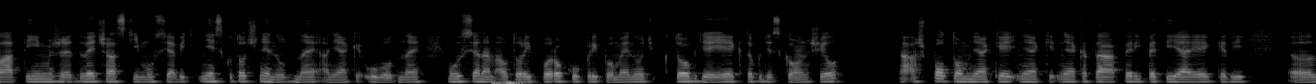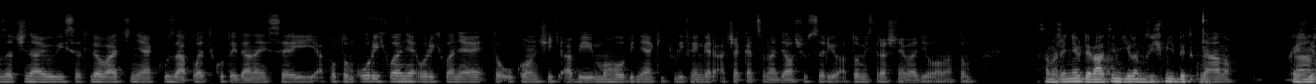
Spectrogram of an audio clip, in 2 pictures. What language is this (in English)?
Czech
